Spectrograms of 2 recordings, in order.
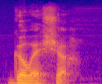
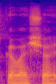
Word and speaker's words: Goetia: so um the word goesa as we pronounce it in s in in such a manner is actually the American pronunciation of the word and I do prefer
